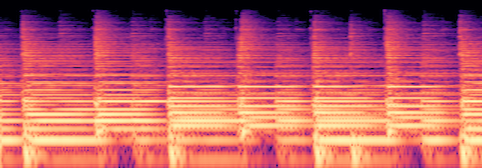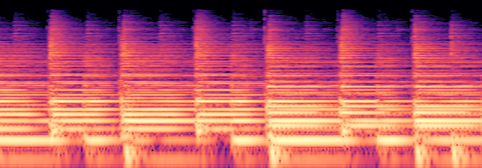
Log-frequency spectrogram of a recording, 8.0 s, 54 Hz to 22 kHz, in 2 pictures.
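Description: Electronic keyboard playing a D scale with C natural in steady quarter notes, each scale note struck four times, about one strike every 0.6 seconds, with the pitch stepping up every four strikes over a lower accompaniment.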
